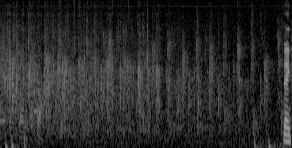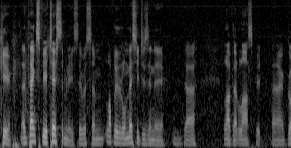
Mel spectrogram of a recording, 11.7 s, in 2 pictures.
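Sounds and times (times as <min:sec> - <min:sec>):
audience cheering: 0:00.0 - 0:04.9
applause: 0:00.0 - 0:06.5
speech: 0:05.6 - 0:11.6.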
